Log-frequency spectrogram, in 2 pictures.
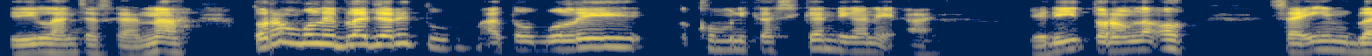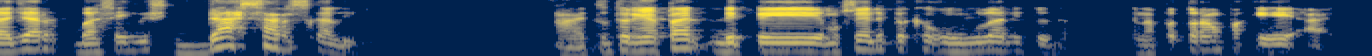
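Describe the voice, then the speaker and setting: Halting man, dry sound. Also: a little high, animated, bright, forceful tone, no echo. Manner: halting, often pauses to search for words. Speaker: speaker explaining AI tools for learning English. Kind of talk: casual explanatory talk.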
